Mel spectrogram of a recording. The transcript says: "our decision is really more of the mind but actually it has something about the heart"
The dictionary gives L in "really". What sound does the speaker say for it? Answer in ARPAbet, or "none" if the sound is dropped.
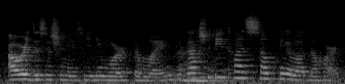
N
